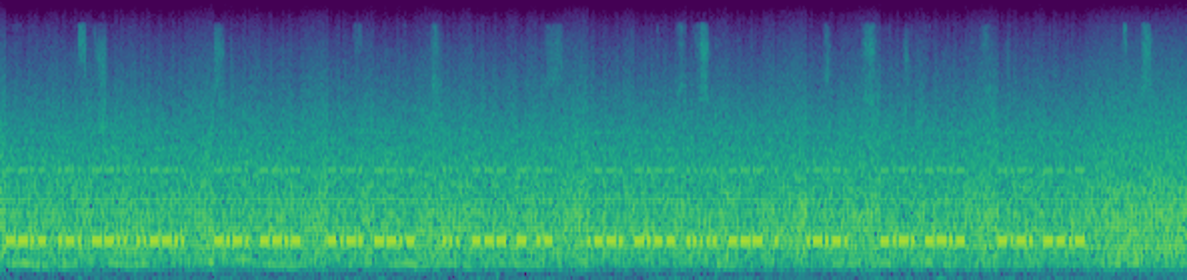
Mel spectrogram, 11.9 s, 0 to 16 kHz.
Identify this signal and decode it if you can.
Morse code, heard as a keyed tone, hand-sent with a paddle, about 37 wpm, 530 Hz, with radio static, a narrow filter and speech in English. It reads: QRZ? CQ CQ SOTA PY5OE <AR> CQ CQ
